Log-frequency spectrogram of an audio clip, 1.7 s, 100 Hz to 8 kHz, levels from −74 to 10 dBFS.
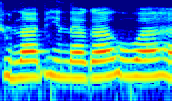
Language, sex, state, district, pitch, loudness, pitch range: Hindi, female, Jharkhand, Palamu, 290 Hz, -12 LUFS, 285-300 Hz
